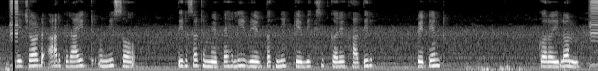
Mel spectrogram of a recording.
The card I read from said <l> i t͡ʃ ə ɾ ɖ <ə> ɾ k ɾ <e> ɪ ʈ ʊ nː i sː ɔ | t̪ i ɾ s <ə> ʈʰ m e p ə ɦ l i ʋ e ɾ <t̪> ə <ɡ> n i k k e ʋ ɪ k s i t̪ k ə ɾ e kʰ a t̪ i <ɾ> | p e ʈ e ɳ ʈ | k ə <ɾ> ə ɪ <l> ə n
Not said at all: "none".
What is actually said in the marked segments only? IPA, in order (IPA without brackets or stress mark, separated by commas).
ɾ, a, a, ə, t̪, k, ɾ, ɾ, l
